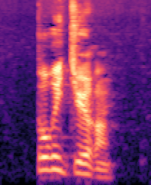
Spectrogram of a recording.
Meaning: 1. rot 2. rottenness, something rotten 3. rotter, swine; cow, bitch
- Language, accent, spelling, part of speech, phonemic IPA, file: French, France, pourriture, noun, /pu.ʁi.tyʁ/, LL-Q150 (fra)-pourriture.wav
